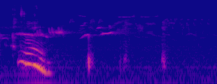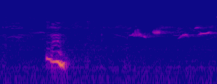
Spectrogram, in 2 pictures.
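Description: A woman chewing a crisp dill pickle, with a few sharp crunching clicks, and twice a short falling hum of enjoyment, near the start and about three seconds in. Faint birdsong chirps run underneath.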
